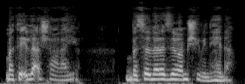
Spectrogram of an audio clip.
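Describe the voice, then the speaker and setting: A woman's voice: on the high side, fairly even intonation, rapid-fire, dry recording. Woman voicing a grieving, wronged young Egyptian woman. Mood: resigned. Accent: Egyptian Arabic.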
